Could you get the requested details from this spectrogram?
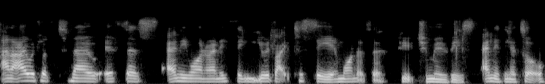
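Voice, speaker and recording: A woman with an English accent speaks at a very fast pace with hardly any pauses and very even loudness, in a dry, close sound with no echo. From England. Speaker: fan. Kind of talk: casual chat. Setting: video call.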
